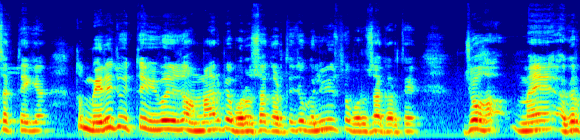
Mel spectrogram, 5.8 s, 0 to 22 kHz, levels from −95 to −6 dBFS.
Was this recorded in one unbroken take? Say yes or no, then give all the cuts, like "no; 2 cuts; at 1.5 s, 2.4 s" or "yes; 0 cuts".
yes; 0 cuts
